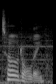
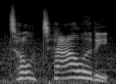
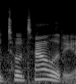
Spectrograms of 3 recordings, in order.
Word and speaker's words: totality: That's not totally totality. Hold up. How do you say this? Uh cuz that's not totally totality. Totality. Oh, totality. Okay.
